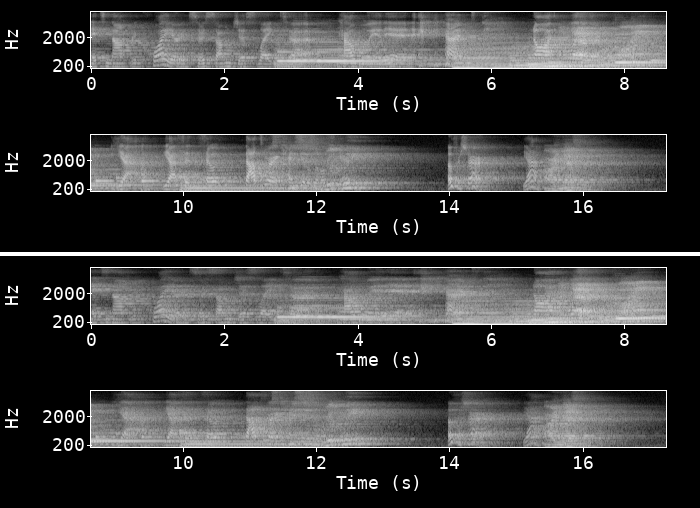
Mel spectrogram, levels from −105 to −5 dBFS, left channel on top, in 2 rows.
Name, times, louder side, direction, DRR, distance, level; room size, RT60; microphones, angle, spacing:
voice 1, 0.0-7.7 8.9-10.6 10.9-12.7 14.0-14.6 15.1-15.4, left 4 dB, 75° left, 3 dB, 0.7 m, -34 dB
sound 1, 2.7-12.1, left 1 dB, 25° left, 0.4 m, -29 dB
voice 2, 6.9-8.4 11.6-12.7 15.4-16.1, equal, 35° right, -13 dB, 1.9 m, -31 dB
8.6 x 5.7 x 3.4 m, 2.1 s
head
